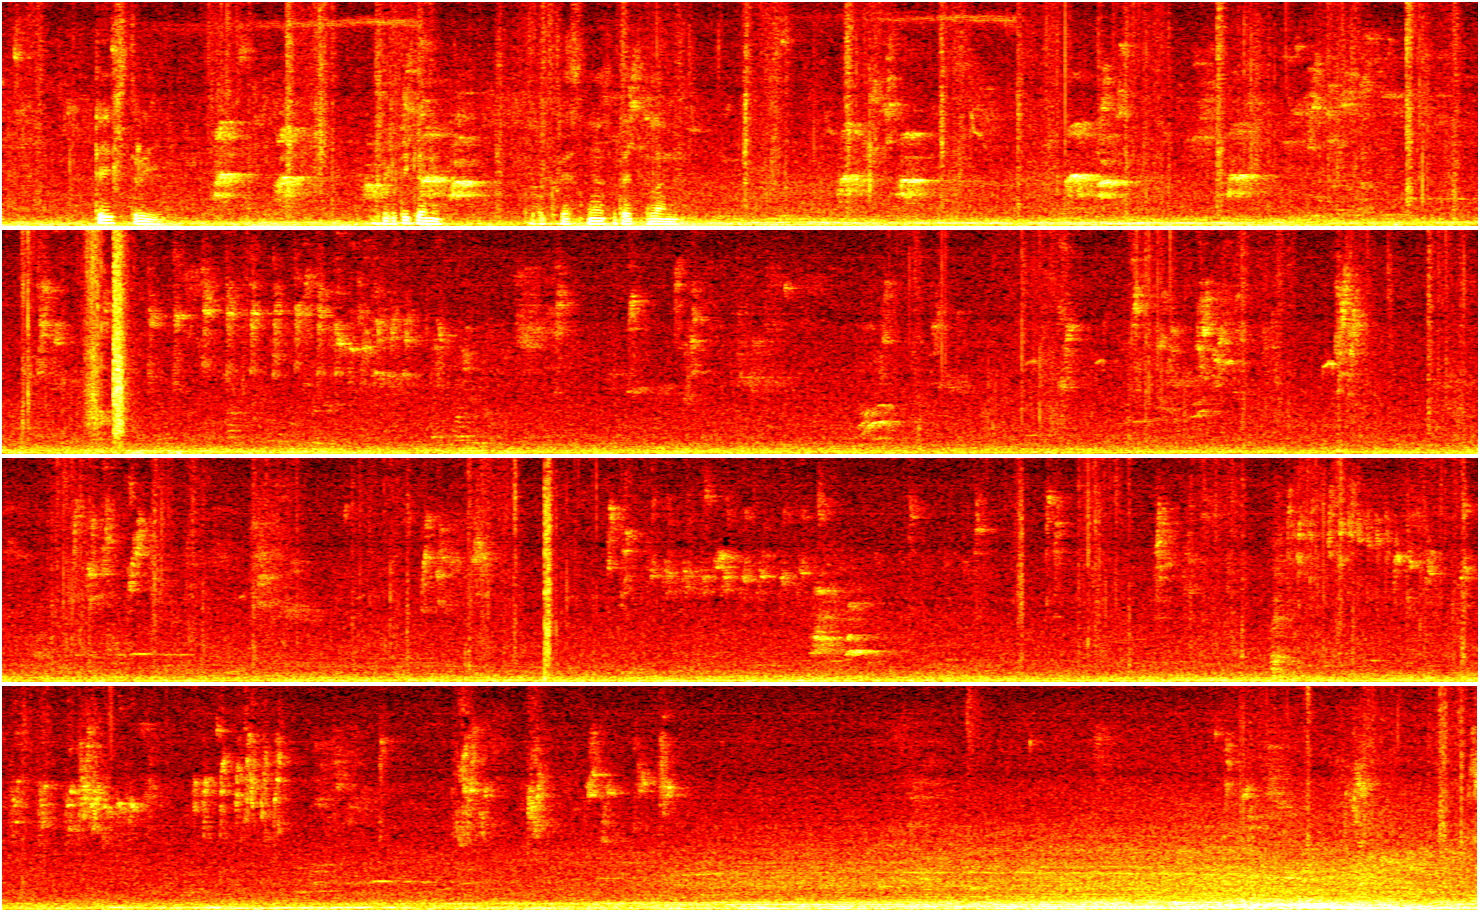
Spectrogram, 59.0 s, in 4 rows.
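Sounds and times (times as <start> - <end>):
faint bird calls: 2.0 - 5.6, 8.2 - 14.6.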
